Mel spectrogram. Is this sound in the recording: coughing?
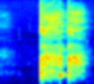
yes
